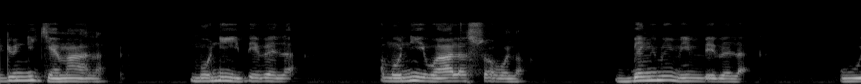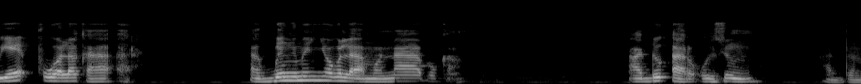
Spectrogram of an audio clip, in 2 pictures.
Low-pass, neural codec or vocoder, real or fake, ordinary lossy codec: 7.2 kHz; codec, 16 kHz, 6 kbps, DAC; fake; MP3, 48 kbps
